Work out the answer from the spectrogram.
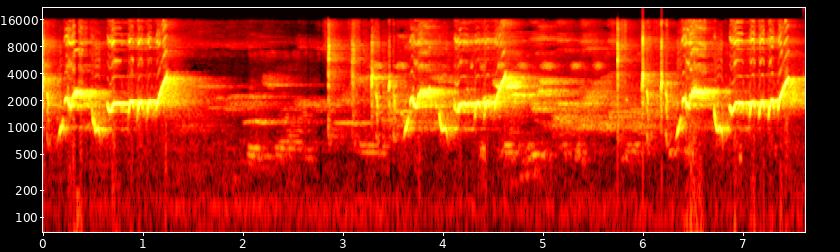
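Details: White-rumped shama (murai batu) in 'nembak pedes' song: a loud stepped phrase of rising whistled notes ending in a harsh upsweep, repeated about every two and a half seconds, with softer chattering between and a faint low hum beneath.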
